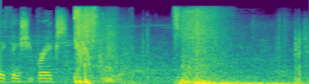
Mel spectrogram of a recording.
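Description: A rope line whooshes through the air in quick swings.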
